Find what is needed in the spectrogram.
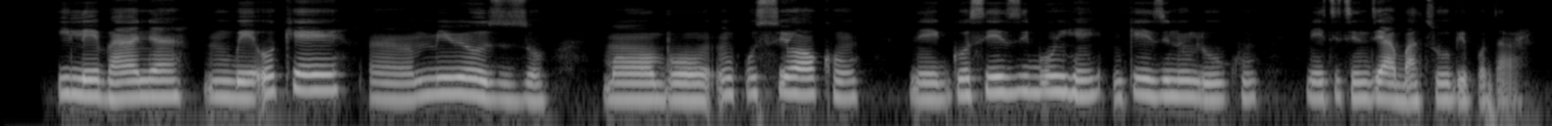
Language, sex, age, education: Igbo, female, 30-45, tertiary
